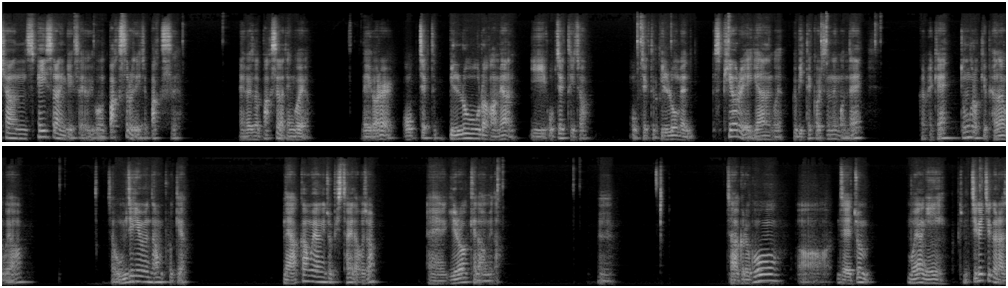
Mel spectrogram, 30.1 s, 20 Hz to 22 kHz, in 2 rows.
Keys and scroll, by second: 2.0 ctrl+Escape, 2.6 ctrl+2, 3.8 Escape, 11.8 Escape, 29.6 ctrl+2.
